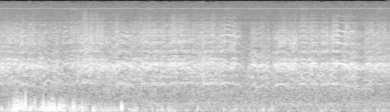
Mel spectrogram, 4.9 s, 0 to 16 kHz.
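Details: Migrant Pink-footed geese arriving for autumn in the Kelvin Valley, North Glasgow, 25 September 2021: many birds giving rapid, overlapping yelping honks in a steady chorus, with heavy low thuds early on.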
